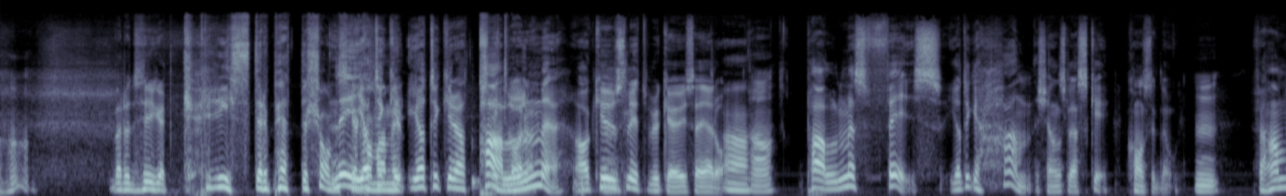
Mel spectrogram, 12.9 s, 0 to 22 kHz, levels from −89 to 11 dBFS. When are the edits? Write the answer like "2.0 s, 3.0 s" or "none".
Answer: 4.8 s, 11.2 s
